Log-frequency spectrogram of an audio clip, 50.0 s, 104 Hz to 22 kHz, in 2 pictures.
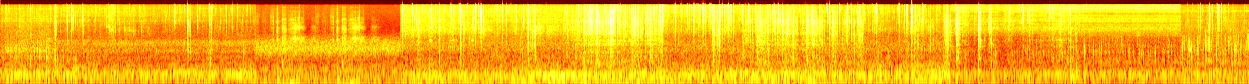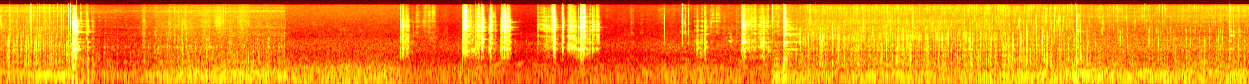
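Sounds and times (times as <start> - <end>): soup boiling in a pot: 0.0 - 5.1, 8.0 - 30.7, 40.2 - 49.9
wood fire crackling and popping: 0.0 - 7.3, 8.0 - 30.7, 39.8 - 49.9
metal cookware clinking: 26.4 - 26.9, 34.2 - 37.0, 38.6 - 41.0.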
